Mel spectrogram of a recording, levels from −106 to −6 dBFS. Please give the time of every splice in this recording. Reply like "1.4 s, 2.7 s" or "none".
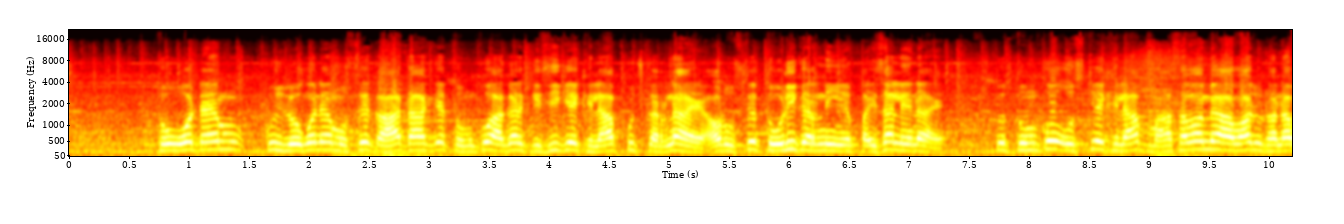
none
